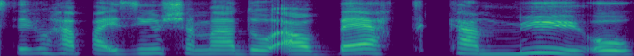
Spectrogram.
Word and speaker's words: Camus: E ali em 1942 teve um rapazinho chamado Albert Camu ou Camus, eu nunca sei como é que pronuncia esse nome. Enfim, o cara escreve, a Thía sabe. Diga, Thaísa. Cami.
